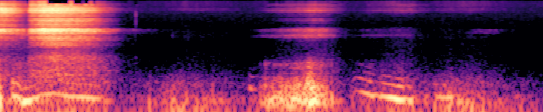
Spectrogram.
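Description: Low rumbling snores on the in-breath, with a snort, from more than one sleeper, plus faint hissing breaths.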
